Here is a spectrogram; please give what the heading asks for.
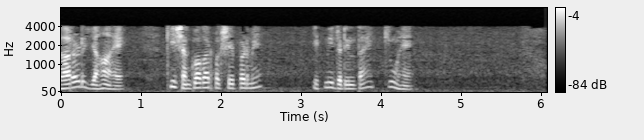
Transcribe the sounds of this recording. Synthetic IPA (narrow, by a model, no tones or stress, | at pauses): d̪ʱaːɾəɽ̃jɐɦãɦɛː | kiʃɐ̃ŋkwaːkaːɾpɐkʃeːpəɽmẽɪt̪nid͡ʒɐʈiːlt̪aːẽkjõːɦɛ̃ː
